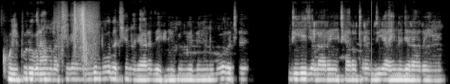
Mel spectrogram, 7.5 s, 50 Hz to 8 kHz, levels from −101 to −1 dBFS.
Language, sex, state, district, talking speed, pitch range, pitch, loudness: Hindi, male, Jharkhand, Jamtara, 215 wpm, 150-165 Hz, 155 Hz, -18 LUFS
